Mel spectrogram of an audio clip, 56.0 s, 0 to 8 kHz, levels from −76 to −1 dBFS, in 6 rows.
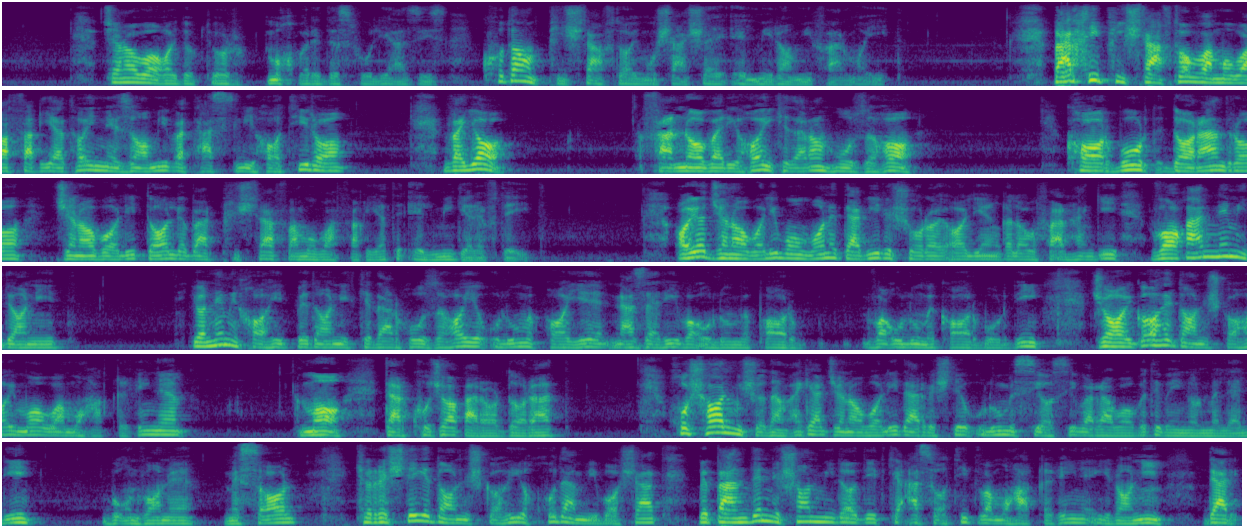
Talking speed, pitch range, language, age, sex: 115 wpm, 105-140 Hz, Persian, 60-79, male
